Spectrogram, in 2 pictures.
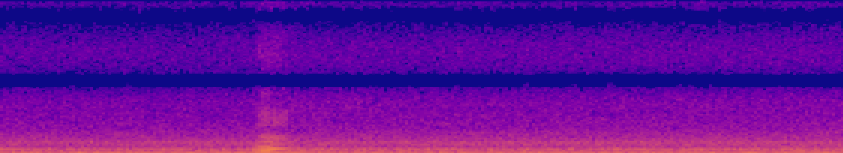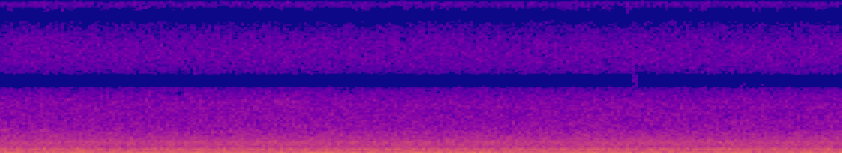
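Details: A swarm of honey bees entering a swarm trap gives a continuous, even, low-pitched drone of massed wingbeats, broken by one brief sharp click early on.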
